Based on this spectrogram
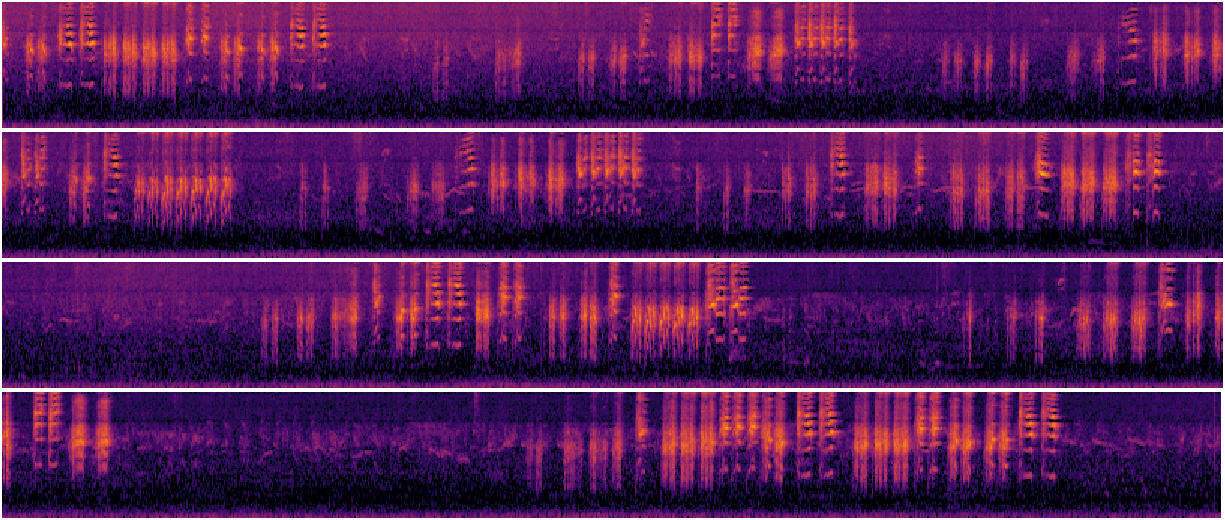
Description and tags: A sedge warbler I recorded with my iPhone SE at Störmthaler See near Leipzig.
